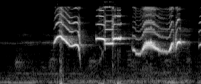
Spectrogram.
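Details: Short burst of white-rumped shama song, said to provoke other shamas: a falling slurred whistle, a steady whistled note, then a deep swooping warble, loud and clear.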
